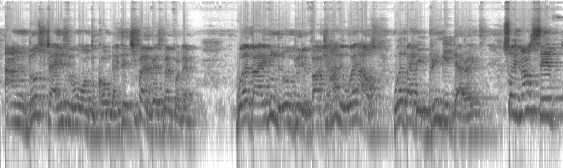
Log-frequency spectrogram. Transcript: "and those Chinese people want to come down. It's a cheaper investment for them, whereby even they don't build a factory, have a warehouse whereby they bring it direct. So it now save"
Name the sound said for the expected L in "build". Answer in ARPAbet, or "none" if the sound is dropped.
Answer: none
